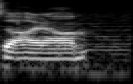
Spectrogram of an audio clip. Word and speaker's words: Zion: way Han spelled it it is Zion that's how you pronounce it Zeon would be an instead of an i ah okay I know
